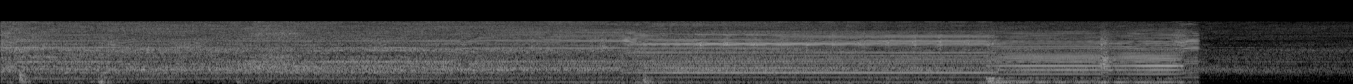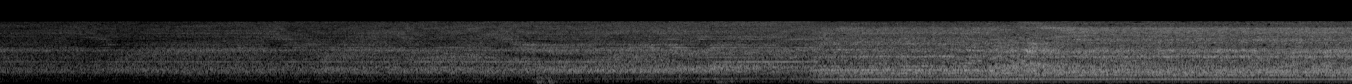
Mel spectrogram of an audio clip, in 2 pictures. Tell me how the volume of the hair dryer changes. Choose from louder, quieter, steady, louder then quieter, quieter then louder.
quieter then louder.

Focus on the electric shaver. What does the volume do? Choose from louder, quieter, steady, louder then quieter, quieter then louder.
louder.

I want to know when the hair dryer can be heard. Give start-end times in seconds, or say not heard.
0.0-27.0.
